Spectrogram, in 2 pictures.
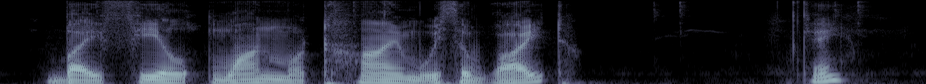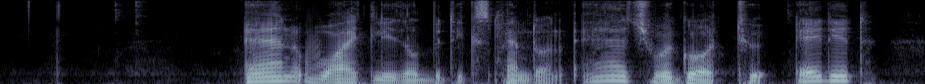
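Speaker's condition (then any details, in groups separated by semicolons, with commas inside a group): No condition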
